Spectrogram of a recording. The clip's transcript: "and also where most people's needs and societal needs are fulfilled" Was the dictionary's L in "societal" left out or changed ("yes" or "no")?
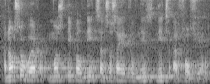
yes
